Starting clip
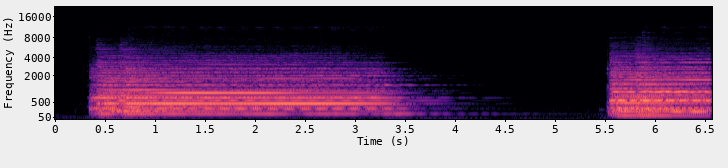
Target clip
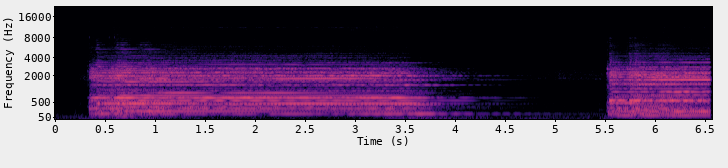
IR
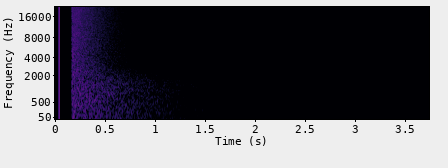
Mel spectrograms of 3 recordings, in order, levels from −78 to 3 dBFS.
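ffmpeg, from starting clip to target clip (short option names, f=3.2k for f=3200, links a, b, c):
-filter_complex "[0:a]equalizer=f=250:t=o:w=1:g=-8,equalizer=f=1k:t=o:w=1:g=-11,equalizer=f=2k:t=o:w=1:g=11,equalizer=f=4k:t=o:w=1:g=-5,acompressor=threshold=-30dB:ratio=10,asplit=2[a][b];[b]aecho=0:1:198.3|250.7:0.891|0.891[c];[a][c]amix=inputs=2:normalize=0"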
